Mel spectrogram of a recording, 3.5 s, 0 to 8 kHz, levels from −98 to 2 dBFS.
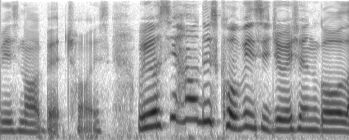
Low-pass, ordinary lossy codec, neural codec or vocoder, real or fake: none; none; none; real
